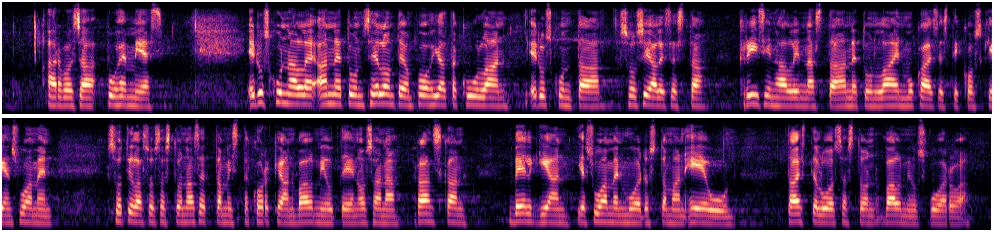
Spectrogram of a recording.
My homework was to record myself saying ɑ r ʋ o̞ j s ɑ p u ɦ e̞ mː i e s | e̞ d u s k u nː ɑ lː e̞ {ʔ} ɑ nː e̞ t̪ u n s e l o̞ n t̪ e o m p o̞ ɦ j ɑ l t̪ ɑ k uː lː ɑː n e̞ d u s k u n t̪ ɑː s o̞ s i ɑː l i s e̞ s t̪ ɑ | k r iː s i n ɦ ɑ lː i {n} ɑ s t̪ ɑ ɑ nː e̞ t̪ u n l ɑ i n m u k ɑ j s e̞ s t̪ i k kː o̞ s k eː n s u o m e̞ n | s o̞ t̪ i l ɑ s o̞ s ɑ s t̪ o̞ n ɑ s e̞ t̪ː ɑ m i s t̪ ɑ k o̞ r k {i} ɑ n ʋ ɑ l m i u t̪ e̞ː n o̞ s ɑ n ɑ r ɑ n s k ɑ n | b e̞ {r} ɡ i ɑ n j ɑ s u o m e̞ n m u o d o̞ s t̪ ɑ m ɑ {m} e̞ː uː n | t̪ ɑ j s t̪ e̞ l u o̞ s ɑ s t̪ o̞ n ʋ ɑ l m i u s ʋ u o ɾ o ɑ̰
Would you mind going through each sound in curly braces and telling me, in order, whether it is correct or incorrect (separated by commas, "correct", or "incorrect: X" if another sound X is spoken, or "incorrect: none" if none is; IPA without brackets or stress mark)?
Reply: correct, incorrect: nː, incorrect: e, incorrect: l, incorrect: n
